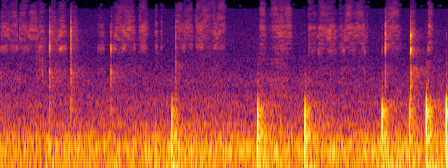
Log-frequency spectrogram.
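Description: Marker pen writing on a whiteboard: a few faint, short strokes about a second apart.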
